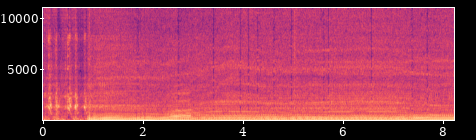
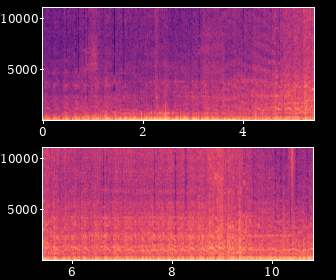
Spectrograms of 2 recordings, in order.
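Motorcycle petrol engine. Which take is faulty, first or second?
first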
